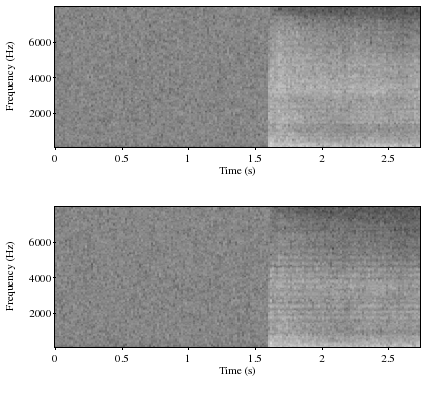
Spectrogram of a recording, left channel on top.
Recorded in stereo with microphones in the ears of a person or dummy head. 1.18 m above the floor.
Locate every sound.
1.6 s an explosion: 25° left (ahead or behind), 1.4 m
